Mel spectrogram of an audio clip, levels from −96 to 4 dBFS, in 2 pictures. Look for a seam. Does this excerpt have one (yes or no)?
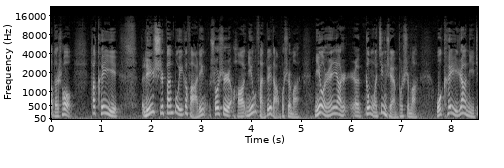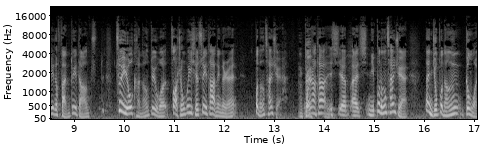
no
